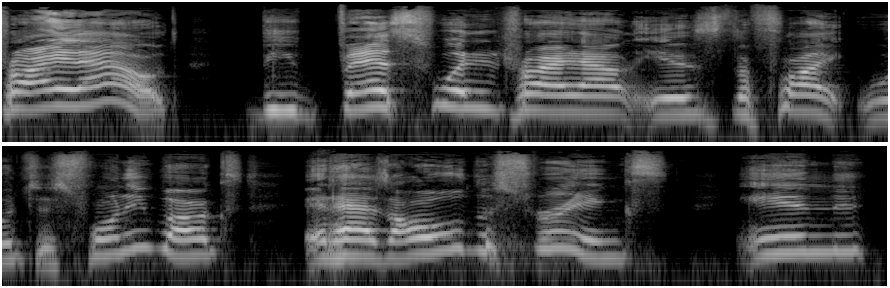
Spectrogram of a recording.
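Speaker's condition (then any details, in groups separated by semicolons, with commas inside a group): Cerebral palsy; types with one finger, chronic pain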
